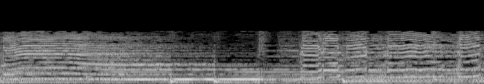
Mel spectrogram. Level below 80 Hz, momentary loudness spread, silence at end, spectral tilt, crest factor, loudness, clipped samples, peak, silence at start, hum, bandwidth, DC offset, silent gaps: -38 dBFS; 3 LU; 0 s; -11 dB/octave; 12 dB; -17 LUFS; under 0.1%; -6 dBFS; 0 s; none; 5 kHz; under 0.1%; none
